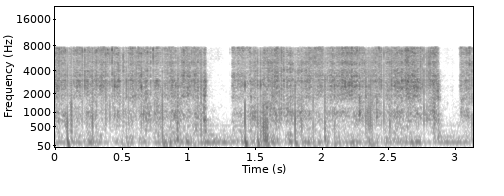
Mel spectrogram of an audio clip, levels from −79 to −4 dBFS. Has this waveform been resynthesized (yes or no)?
yes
